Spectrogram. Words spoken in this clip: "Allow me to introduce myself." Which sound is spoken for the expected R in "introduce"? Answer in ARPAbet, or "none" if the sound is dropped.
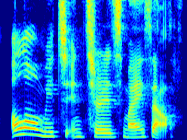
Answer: none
